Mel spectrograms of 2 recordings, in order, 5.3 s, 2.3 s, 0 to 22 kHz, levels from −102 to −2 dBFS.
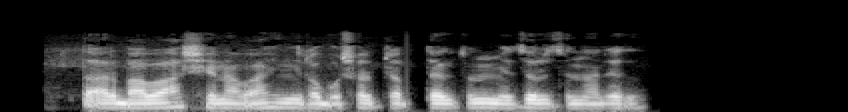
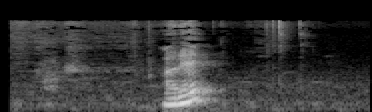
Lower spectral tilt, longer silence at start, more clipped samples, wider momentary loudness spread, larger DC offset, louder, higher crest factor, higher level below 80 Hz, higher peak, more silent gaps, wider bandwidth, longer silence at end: first, -8.5 dB/octave vs -5 dB/octave; about the same, 0.5 s vs 0.4 s; neither; second, 9 LU vs 25 LU; neither; first, -16 LUFS vs -26 LUFS; second, 16 dB vs 22 dB; first, -54 dBFS vs -66 dBFS; first, -2 dBFS vs -10 dBFS; neither; second, 6.4 kHz vs 11.5 kHz; first, 1.3 s vs 0.55 s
